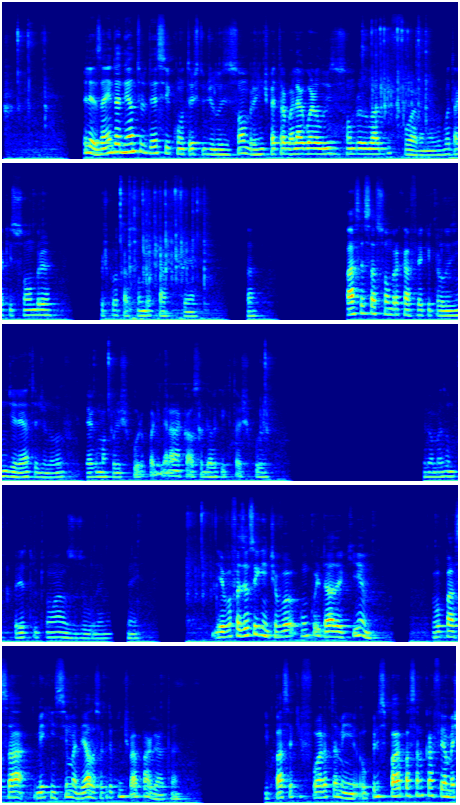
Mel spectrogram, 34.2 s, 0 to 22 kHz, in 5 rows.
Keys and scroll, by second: 0.4 alt+2, 5.3-6.6 typing, 8.6-10.0 typing, 23.2 ctrl+z, 23.5 ctrl+z.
